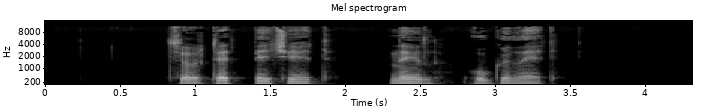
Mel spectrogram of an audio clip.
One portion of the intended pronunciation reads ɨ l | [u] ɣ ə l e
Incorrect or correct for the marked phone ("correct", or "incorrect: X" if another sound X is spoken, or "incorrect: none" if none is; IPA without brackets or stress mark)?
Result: correct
